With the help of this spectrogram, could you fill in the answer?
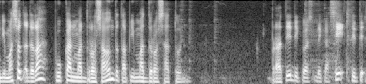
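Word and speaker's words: مدرسة: Madrasahun nggak ada artinya. Gitu ya. Binuk totaini dikasih 2 titik. Nuktotain 2 titik. Watun taku hakadha diucapkan madrasatun.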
